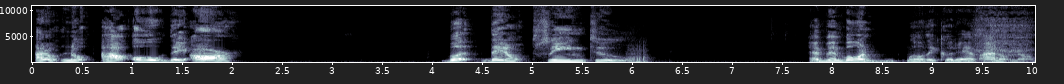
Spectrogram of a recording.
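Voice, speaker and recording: Co-commentator: female, medium pitch, husky, thinking aloud haltingly in casual conversation. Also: animated. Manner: halting, reflective, explanatory. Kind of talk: casual chat.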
